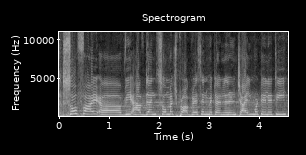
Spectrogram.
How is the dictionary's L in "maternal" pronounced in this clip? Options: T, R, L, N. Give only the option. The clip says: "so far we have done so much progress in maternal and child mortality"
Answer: L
